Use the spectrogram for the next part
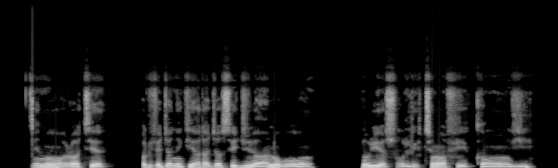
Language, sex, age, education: Yoruba, male, 15-29, tertiary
